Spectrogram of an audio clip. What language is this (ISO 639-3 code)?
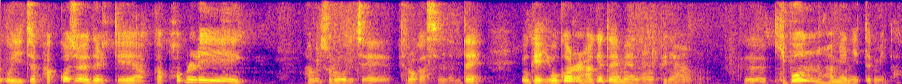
kor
